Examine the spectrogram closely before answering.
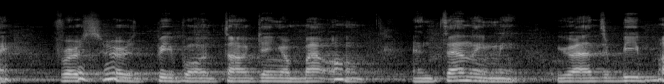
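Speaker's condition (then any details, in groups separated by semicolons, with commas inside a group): ALS; about 1.5 years since diagnosis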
